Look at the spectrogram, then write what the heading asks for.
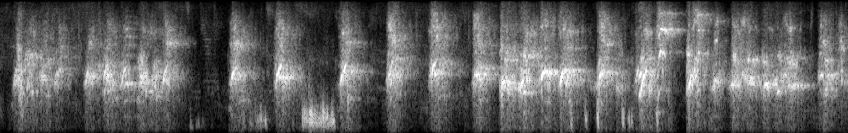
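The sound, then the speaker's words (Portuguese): A pitbull barks repeatedly and energetically, rapid bursts of loud yapping and barking with brief pauses, one low growl-like stretch in the middle, no voices. “Pitbull tá bravo.”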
